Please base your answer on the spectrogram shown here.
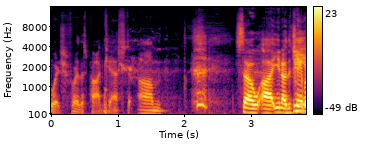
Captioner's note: laughing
